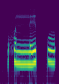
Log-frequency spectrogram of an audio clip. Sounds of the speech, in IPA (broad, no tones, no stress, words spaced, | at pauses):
fənːepːʊ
